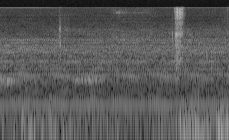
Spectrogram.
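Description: A vehicle engine running with a steady hum under low rumble that swells near the end, and one short click late on.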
